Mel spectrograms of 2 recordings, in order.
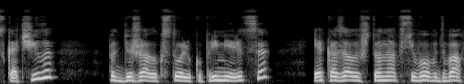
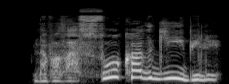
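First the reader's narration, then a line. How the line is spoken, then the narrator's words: Frightened yet relieved exclamation. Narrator (Russian): воскликнула Алиса, весьма перепуганная внезапным превращением, но довольная тем, что благополучно спаслась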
